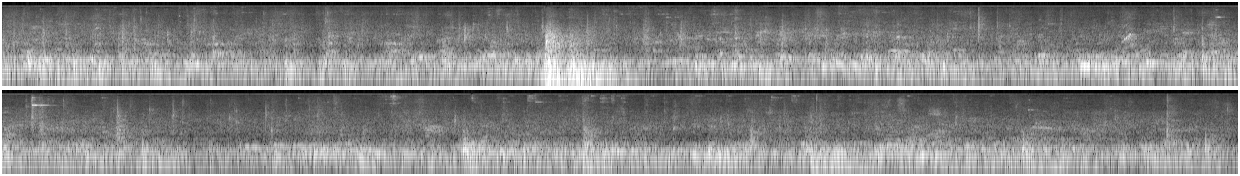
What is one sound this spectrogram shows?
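Many men and women chat and murmur throughout a large, echoing hall.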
